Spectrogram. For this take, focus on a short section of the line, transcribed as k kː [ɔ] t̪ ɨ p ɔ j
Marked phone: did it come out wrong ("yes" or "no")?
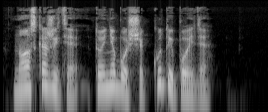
yes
